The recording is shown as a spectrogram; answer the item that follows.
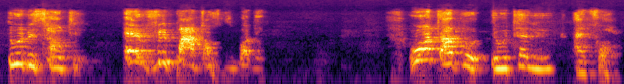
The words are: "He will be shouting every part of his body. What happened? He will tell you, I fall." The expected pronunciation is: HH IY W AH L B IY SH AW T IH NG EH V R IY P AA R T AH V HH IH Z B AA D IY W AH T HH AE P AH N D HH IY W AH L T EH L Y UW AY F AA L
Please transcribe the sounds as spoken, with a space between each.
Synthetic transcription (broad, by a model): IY W AH L B IY S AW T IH EH V R IY P AA T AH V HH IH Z B AA D IY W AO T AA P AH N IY W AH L T EH L Y UW AY F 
